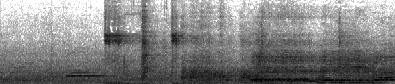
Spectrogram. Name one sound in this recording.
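Young women sing into microphones.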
